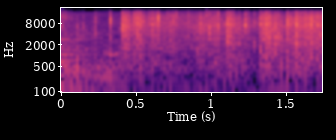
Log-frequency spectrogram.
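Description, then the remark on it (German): A chilled biscuit cake (Kalte Schnauze) being pressed out of its mold, heard as a steady, fairly loud crinkling and rustling, like foil or plastic lining being crumpled for almost two seconds, with no talking. “Oh, so aus der Form drücken und jetzt irgendwie mal schneiden.”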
